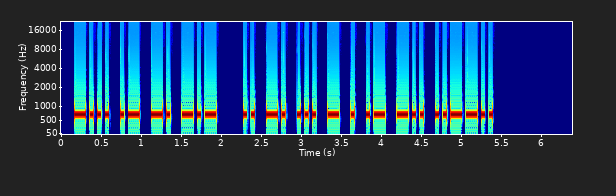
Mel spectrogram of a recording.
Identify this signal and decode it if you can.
Morse code, heard as a keyed tone, about 25 wpm, 700 Hz. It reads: BANK INSTEAD?
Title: Sentences from Top 1000 Words - Review Part 6 - 25wpm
